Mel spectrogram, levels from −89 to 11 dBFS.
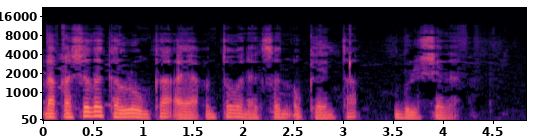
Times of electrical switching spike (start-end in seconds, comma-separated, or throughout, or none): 3.07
